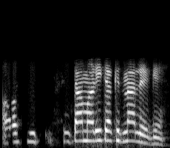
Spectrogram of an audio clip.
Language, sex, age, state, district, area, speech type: Hindi, female, 60+, Uttar Pradesh, Bhadohi, rural, conversation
